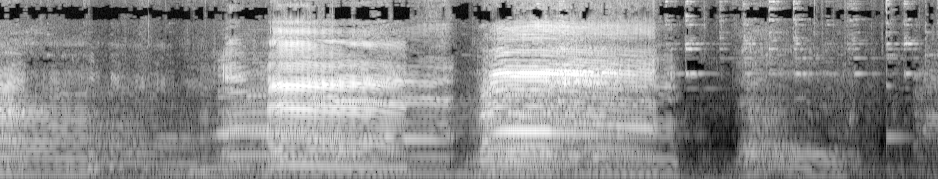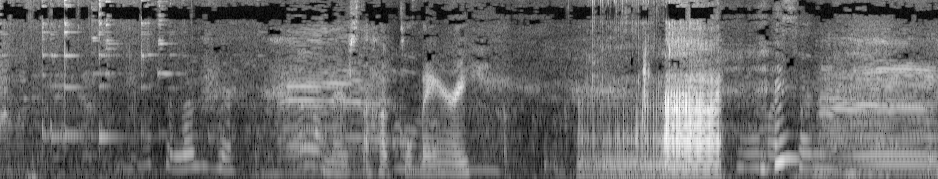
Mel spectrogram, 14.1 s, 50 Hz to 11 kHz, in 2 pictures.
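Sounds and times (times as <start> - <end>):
sheep and goats bleating: 0.0 - 6.8, 8.9 - 10.3, 13.1 - 14.0.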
